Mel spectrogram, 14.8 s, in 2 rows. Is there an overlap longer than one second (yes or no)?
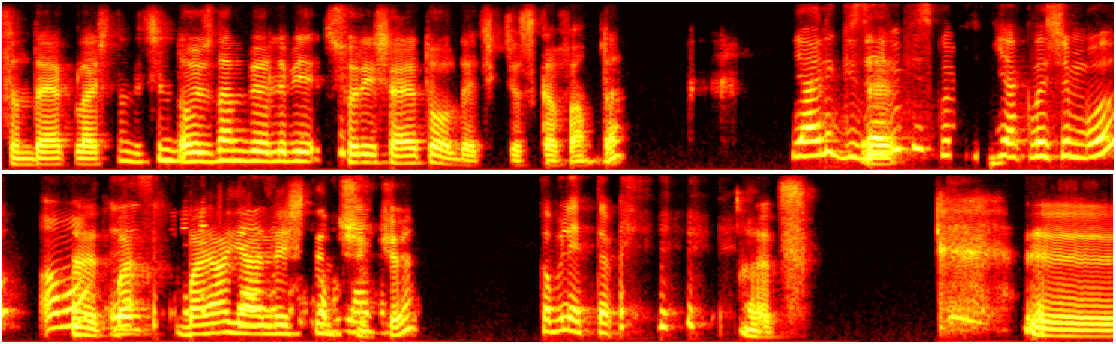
yes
